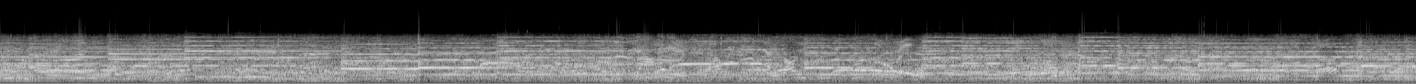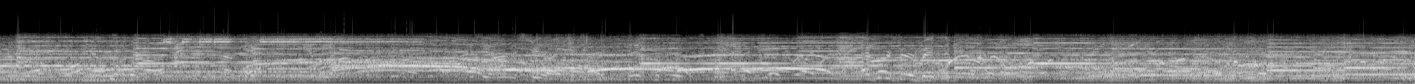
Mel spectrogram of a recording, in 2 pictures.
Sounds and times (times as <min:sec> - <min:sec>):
Crowd: 0:00.0 - 0:28.3.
